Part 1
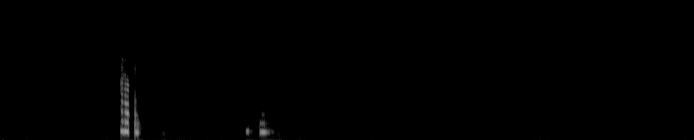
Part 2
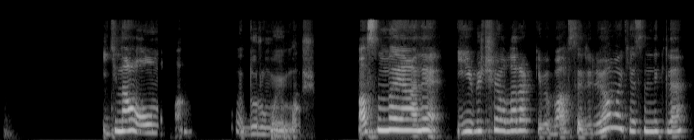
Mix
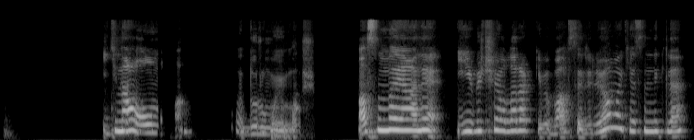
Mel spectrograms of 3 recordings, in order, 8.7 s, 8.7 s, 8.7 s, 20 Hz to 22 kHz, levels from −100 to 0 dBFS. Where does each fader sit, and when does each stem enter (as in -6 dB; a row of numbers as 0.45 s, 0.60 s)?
-2.5 dB, -2.5 dB; 0.00 s, 0.00 s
